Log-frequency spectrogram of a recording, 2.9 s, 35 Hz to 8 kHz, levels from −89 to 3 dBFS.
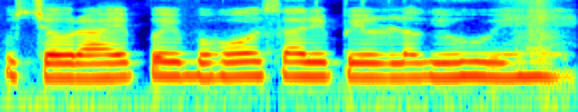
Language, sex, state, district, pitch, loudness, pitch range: Hindi, female, Uttar Pradesh, Lucknow, 195 Hz, -14 LUFS, 190-200 Hz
